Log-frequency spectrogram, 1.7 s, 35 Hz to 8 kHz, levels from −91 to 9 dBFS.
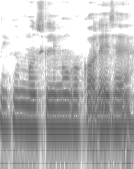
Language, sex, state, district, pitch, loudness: Hindi, male, Bihar, Bhagalpur, 130 Hz, -35 LUFS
